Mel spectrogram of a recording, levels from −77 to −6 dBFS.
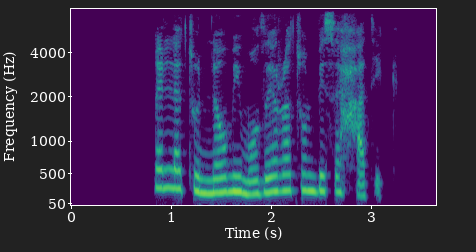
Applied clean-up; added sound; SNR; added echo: neural mask model Resemble Enhance denoiser.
